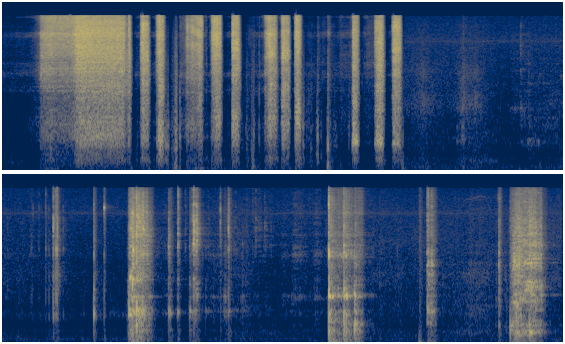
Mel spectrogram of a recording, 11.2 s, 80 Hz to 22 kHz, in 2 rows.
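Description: Compressed-air blow gun hissing, first in a blast of about a second, then in a quick run of short puffs, as air is forced between set plaster and a 3D-printed plastic form to break it free. Later come a few short scraping rubs as the plastic print is twisted against the plaster mold.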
